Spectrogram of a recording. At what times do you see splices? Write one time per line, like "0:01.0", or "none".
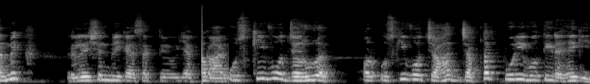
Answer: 0:02.3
